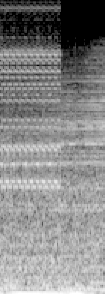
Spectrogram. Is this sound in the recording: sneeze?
no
